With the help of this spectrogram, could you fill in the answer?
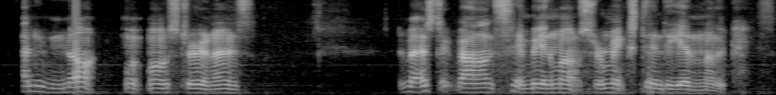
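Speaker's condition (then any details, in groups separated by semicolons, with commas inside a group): Facial paralysis after surgery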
